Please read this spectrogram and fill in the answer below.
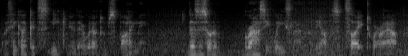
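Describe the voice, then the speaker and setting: Bold scout, low-pitched, crisp edge, radio report, horror audio drama. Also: male voice, lively intonation, fast, sharp tone, full character voice. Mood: focused, cautious. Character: determined, risk-taking bunker scout reporting by radio. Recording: noisy radio link with ambience.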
